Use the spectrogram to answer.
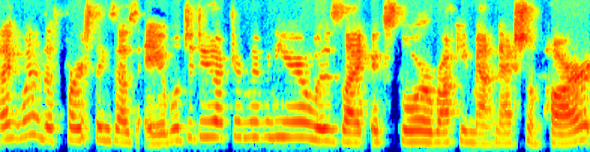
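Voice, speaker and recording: Against a quiet background, a woman with a Kentucky accent speaks at a high pitch with lively intonation. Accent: Kentucky accent, still noticeable. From Western Kentucky. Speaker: debut novelist. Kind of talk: podcast interview. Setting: podcast recording. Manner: casual, chatty.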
